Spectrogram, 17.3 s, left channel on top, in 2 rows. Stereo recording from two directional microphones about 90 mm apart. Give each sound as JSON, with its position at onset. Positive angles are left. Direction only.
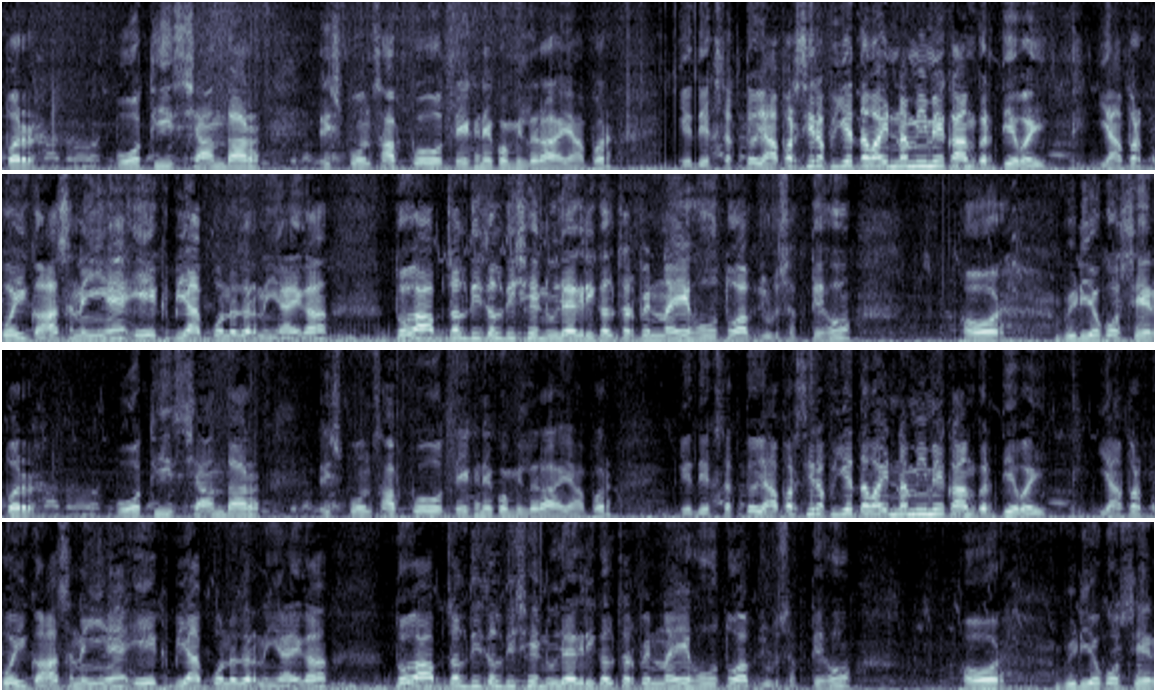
{"t": 0.0, "sound": "speech", "side_deg": -30}
{"t": 3.1, "sound": "speech", "side_deg": 45}
{"t": 3.4, "sound": "speech", "side_deg": -20}
{"t": 5.1, "sound": "speech", "side_deg": -20}
{"t": 13.9, "sound": "speech", "side_deg": -40}
{"t": 16.6, "sound": "speech", "side_deg": -5}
